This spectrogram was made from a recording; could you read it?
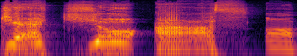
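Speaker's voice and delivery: very slow, gruff, rough barking voice. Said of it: "he stomps over ... And he says".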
